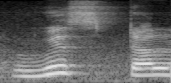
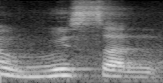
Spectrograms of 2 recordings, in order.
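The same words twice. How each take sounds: First: व्हिस्टल as wis-tal, t clearly heard; t wrongly sounded. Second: व्हिसल as wis-al, no t; silent-t pronunciation. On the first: Teacher showing learners the misreading of whistle, t wrongly sounded. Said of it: "व्हिस्टल नहीं पढ़ते". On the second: Teacher showing learners how whistle is read, silent-t pronunciation. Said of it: "इसको पढ़ते हैं व्हिसल". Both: Shown as a demonstration.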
